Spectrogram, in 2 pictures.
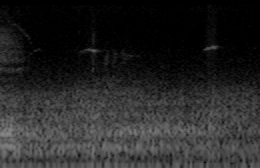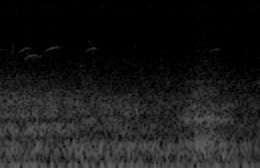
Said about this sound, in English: Looks like so that's the school bus going by.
